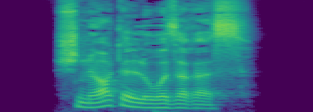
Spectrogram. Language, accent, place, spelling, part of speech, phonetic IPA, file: German, Germany, Berlin, schnörkelloseres, adjective, [ˈʃnœʁkl̩ˌloːzəʁəs], De-schnörkelloseres.ogg
- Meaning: strong/mixed nominative/accusative neuter singular comparative degree of schnörkellos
